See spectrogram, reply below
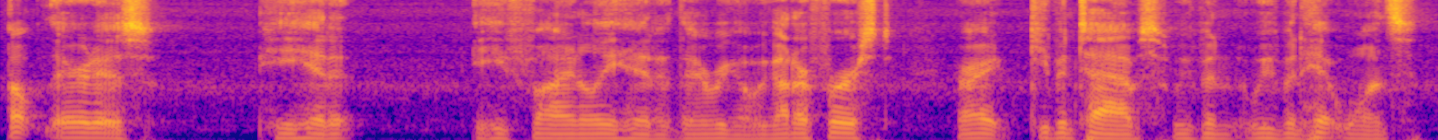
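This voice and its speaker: A man's voice: sits low, little pitch movement, moderate pace, hardly any pauses, a little mellow. A man in his thirties, a game streamer, chatting casually to viewers and laughing often as he plays. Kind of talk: casual gameplay commentary.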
